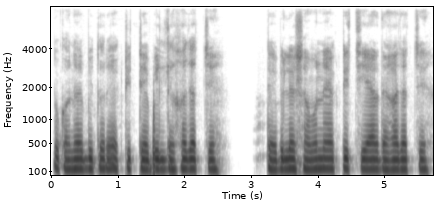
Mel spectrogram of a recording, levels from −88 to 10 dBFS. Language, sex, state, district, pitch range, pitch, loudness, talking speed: Bengali, male, Assam, Hailakandi, 120-125 Hz, 125 Hz, -18 LUFS, 125 wpm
